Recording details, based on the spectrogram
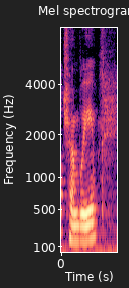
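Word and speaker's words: Tremblay: horror movie by Paul Trembley or tremble I think is how you say it is another horror book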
